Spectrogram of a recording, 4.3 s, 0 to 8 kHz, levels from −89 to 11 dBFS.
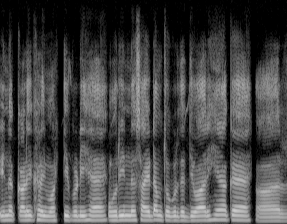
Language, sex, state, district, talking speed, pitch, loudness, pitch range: Marwari, male, Rajasthan, Churu, 220 wpm, 155 Hz, -16 LUFS, 150-160 Hz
